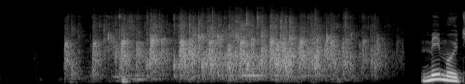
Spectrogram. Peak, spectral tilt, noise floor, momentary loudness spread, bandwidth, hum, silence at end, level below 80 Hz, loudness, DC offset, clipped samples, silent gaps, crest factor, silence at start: -8 dBFS; -4 dB/octave; -66 dBFS; 13 LU; 16.5 kHz; none; 0 s; -74 dBFS; -23 LUFS; under 0.1%; under 0.1%; 4.06-4.19 s; 16 dB; 0.65 s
